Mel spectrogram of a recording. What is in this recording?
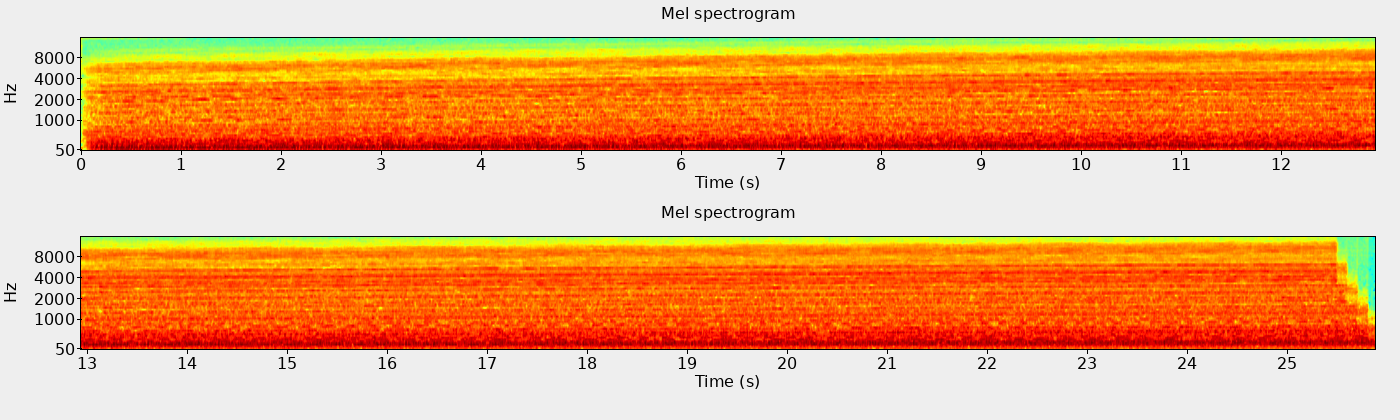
spaceship takeoff
Started off as a Cm chord on my keyboard then stretched and pich altered and other effects layered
